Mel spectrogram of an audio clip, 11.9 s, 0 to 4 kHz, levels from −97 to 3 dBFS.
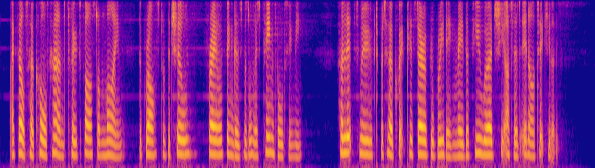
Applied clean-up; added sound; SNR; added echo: neural separator model SepFormer WHAMR!.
